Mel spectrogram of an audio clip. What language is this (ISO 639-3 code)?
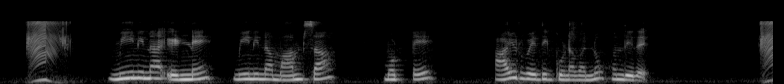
kan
